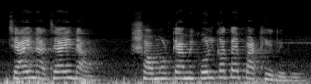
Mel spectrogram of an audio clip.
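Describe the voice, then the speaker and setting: A woman's voice: high-pitched, lively intonation, normal speed. A woman narrator voicing a jealous, fiery, foul-mouthed queen who is defiant and insistent in an audio story. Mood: stubborn refusal. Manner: defiant, sharp-tongued, insistent. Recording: dull lo-fi recording with loud noise.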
